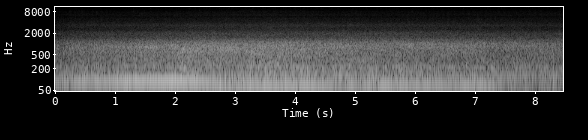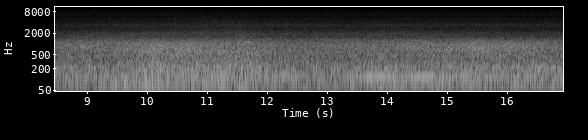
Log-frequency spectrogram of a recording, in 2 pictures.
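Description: Steady road traffic noise, with the low drone of a passing vehicle's engine in the first several seconds. The drone drops in pitch about two and a half seconds in and fades out by about seven seconds.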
